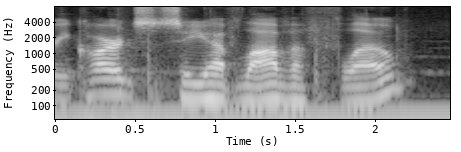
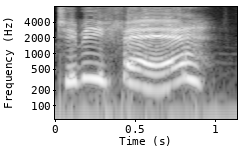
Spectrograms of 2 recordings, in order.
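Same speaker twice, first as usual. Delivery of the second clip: put-on British accent, very high-pitched and very loud; 14 dB louder than usual. Quoting a phrase only British people say, in imitated British accent. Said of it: "something that I only hear British people say. They'll be like".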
